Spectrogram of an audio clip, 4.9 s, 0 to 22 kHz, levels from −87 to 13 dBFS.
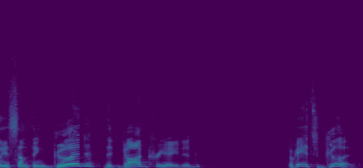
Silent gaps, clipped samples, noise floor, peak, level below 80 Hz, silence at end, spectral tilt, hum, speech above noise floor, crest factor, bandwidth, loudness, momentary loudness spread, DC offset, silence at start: none; under 0.1%; under -90 dBFS; -28 dBFS; under -90 dBFS; 0.15 s; -4.5 dB/octave; none; over 45 dB; 18 dB; 14.5 kHz; -45 LUFS; 18 LU; under 0.1%; 0 s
